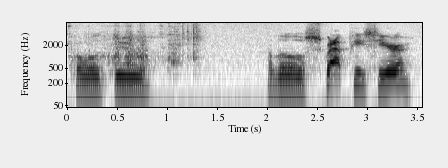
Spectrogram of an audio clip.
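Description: A man's voice: on the high side, takes it slowly, a little hiss or hum, rough recording. Plain-spoken man teaching welding. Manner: relaxed, plain-spoken, with ums and restarts. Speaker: hobby welder teaching a project. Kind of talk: casual workshop tutorial. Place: home metal workshop.

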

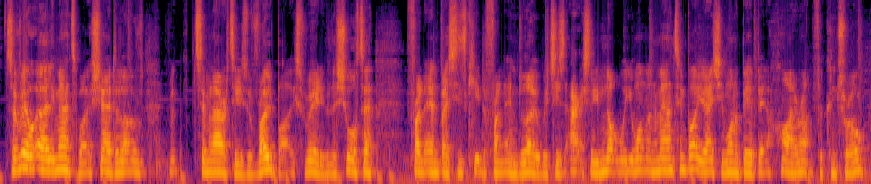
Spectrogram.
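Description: Enthusiastic male host, 30s, slightly high, husky, chatty. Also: fairly even intonation, fast talker, darkish tone. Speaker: host of a bike tech show. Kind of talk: casual reading and reacting to viewer entries. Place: workshop with tools on the wall.

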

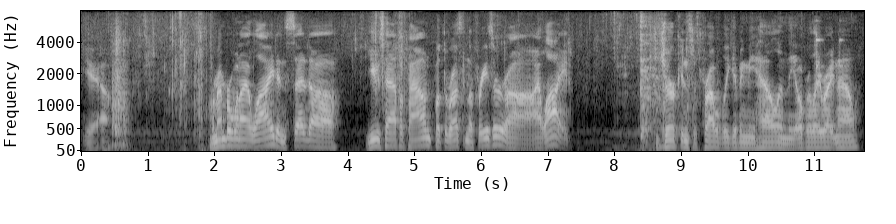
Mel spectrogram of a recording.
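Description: A man's voice: medium pitch, unhurried, long pauses, noisy background. A man hosting a home cooking show, chatting casually and making wry, self-deprecating asides as he cooks. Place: home kitchen, stovetop.

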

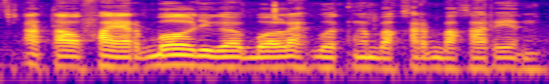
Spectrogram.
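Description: A man's voice: fairly low pitch, level tone, brisk, a bit bright. A man with an Indonesian accent giving casual commentary on a video game he is playing. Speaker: gaming video host. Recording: clear background noise, game ambience.

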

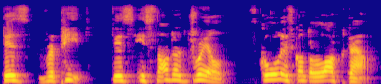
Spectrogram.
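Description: A storyteller voicing an urgent school loudspeaker announcer sounding an alarm in a dramatic story. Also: mid-range voice, measured pace, highs cut off, natural voice.

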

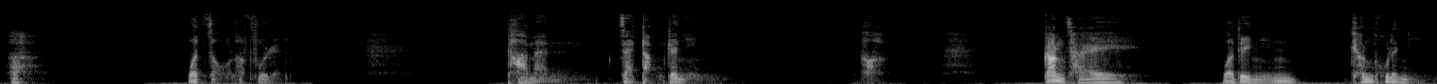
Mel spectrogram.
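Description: A man voicing a sorrowful, resigned old father in an audiobook, husky and breathy, speaking haltingly as if muttering to himself. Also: extremely low pitch, bright, forceful tone, pitched below the performer's own voice, exaggerated voice. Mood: subdued farewell. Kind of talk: audiobook character reading.

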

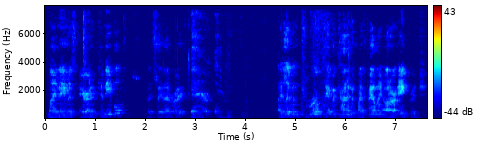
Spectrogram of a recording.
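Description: A man's voice: medium pitch, moderate pace, a bit bright. Man reading aloud in an echoey room. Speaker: speaker reading written statements at a public hearing. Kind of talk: reading prepared statements aloud at a public meeting. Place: indoor public hearing room. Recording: echoey meeting room, distant mic, faint noise.

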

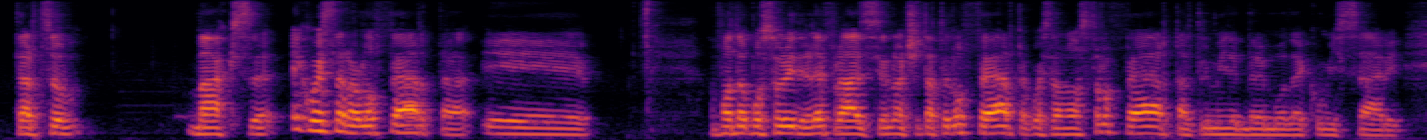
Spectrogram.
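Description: A man in his thirties from Italy giving informal, explanatory race commentary in a measured way, often pausing mid-sentence. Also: medium pitch, a little mellow. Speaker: motorsport video host. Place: small indoor room, seated in a sim racing seat.

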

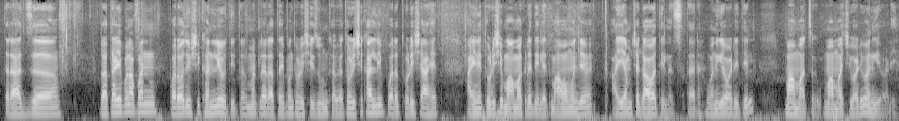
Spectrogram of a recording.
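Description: A man in his thirties from the Konkan coast with a Konkani Marathi accent, chatting casually to viewers while holding a camera at arm's length outdoors in a village. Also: mid-range voice. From Konkan, Maharashtra, India. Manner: relaxed, chatty, addresses viewers directly. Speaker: village vlogger. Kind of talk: casual vlog narration to camera. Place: outdoors in a rural village yard. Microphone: handheld camera at arm's length.

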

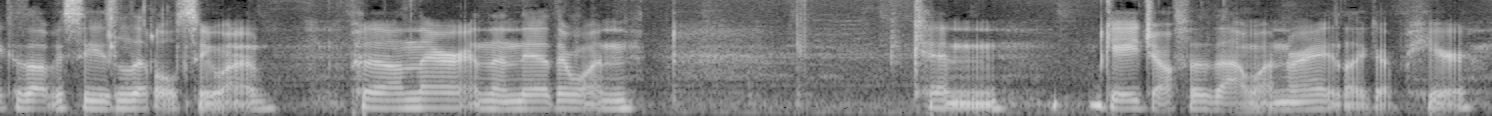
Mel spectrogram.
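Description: Upbeat woman chatting through a craft demo, lowish voice, bright and forceful, faint hiss behind. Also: creaky. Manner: chatty, upbeat, thinking aloud. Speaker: craft channel host. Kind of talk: casual craft tutorial. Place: indoor craft desk. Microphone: overhead camera on desk, voice off-camera.

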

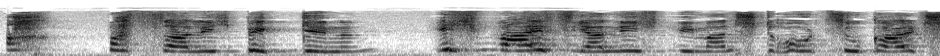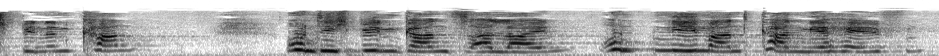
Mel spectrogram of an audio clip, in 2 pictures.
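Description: A woman's voice: very high voice, steady tone, a little slow, bright, forceful tone, full character voice. A woman playing a young, helpless miller's daughter, plaintive and sighing, in an old fairy-tale radio play. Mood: tearful despair. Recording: faintly noisy old record.

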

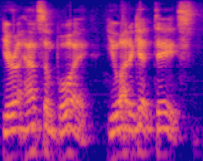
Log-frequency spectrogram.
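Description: A man's voice: mid-range voice, steady tone, moderate pace, lo-fi sound, natural voice. A man voicing a grumpy, cynical dead grandfather in a story, blunt and needling. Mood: weary, scolding. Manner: blunt, scolding, needling with questions. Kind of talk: storytelling character voice. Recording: distant mic with background noise.

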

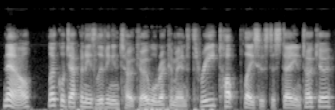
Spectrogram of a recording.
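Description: A man's voice: medium pitch, very animated, moderate pace, muffled recording. A man narrating a travel promotion in an upbeat, persuasive scripted voice-over.

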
